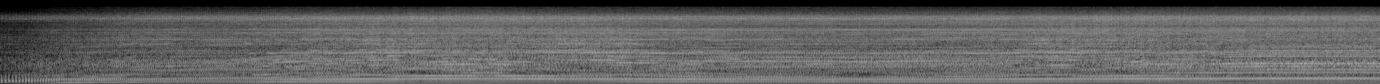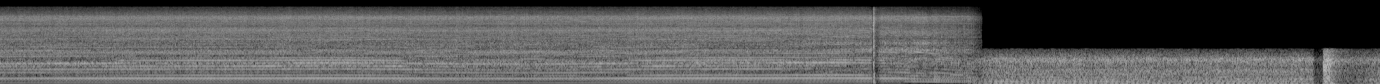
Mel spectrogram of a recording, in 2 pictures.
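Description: Hero Glamour motorcycle's single-cylinder engine held at raised revs, its exhaust blowing into a large balloon fitted over the silencer. The revs climb over the first couple of seconds, hold steady for a long stretch, then fall away sharply near the end.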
